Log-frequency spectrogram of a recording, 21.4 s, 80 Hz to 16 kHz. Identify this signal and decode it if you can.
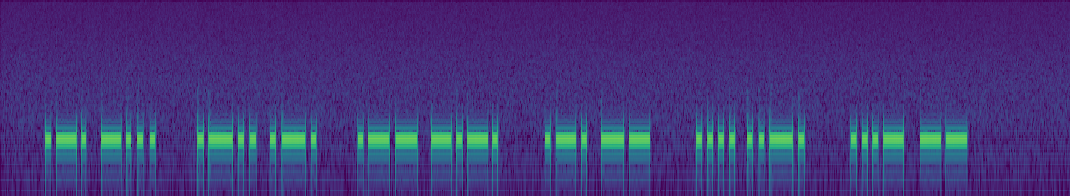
Morse code, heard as a keyed tone, hand-sent with a straight key, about 11 wpm, 380 Hz. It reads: RB LR WC RM HF VM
